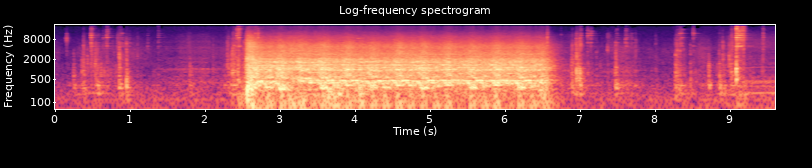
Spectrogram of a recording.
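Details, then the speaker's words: 944 project car with spark plugs in and fuel primed. The starter churns at about four beats a second for four seconds with no firing: crank-no-start. The owner suspects no gas is reaching the engine; the no-start was later confirmed as bad gas. "You know, I'm going back to the original thought of this thing ain't got no gas in it. You know, when I primed it and I I fired it up without the spark plugs in, like the fuel was coming. It just kind of puffed a little. I don't think it's got gas."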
